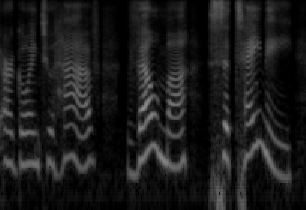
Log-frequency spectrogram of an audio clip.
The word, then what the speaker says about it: Satani: going to have velma satani i'll spell that for you s for sam i t for tom e i and for nancy e so satani she is a samoan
